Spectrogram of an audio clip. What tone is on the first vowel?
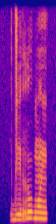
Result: low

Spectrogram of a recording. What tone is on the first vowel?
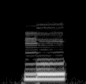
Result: high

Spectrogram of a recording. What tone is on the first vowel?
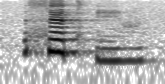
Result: high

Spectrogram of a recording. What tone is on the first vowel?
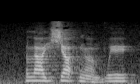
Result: high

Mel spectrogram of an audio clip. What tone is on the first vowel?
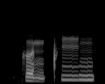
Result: low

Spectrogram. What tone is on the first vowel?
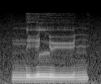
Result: rising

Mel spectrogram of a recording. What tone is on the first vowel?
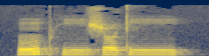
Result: rising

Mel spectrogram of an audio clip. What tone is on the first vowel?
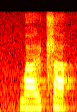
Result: rising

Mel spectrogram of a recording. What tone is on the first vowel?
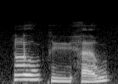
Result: high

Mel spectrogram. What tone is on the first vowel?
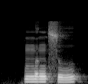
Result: high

